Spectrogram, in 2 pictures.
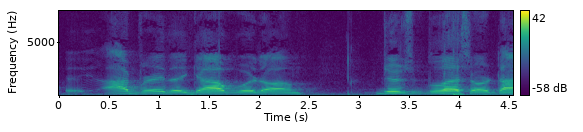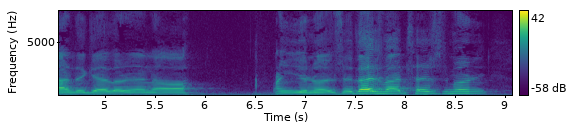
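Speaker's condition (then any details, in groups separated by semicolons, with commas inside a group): Cerebral palsy; delayed development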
